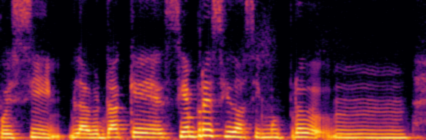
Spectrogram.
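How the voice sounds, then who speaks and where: A woman is speaking in a fairly high pitch. Hers is an unremarkable speaking voice. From Guatemala. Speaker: testimony guest. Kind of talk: testimony.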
